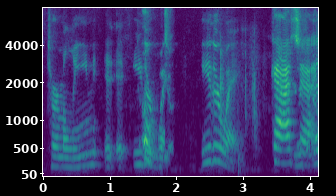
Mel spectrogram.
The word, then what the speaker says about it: Tourmaline: Some people pronounce it Tourmaline, it's Tourmaline.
